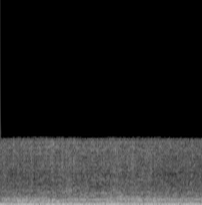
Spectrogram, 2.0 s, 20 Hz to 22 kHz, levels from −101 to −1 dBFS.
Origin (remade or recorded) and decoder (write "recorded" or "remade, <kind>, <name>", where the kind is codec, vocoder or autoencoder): remade, vocoder, HiFi-GAN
